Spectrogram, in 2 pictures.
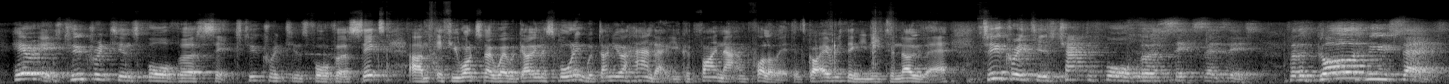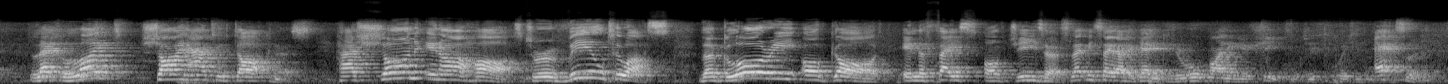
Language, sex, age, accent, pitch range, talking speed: English, male, 30-49, British, 175-270 Hz, 200 wpm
